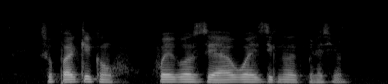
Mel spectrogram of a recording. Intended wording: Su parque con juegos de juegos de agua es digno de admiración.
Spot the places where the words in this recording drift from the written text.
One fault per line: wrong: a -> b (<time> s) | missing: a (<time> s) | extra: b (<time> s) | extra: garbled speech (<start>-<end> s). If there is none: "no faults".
missing: juegos de (2.2 s)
